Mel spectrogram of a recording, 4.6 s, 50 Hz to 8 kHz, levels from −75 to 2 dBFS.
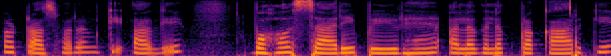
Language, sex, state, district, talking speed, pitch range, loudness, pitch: Hindi, female, Bihar, Vaishali, 145 wpm, 225-260 Hz, -19 LUFS, 235 Hz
